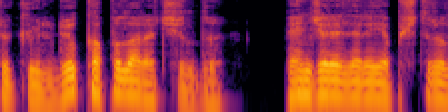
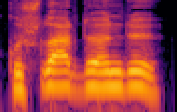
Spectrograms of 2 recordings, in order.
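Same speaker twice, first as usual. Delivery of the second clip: high excited call, mildly raised; joyful shout; 7 semitones higher, 3 dB louder than usual. A narrator's reading. Tahir running home with the news, joyful mild shout. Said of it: "Bağıra bağıra koşuyordu".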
